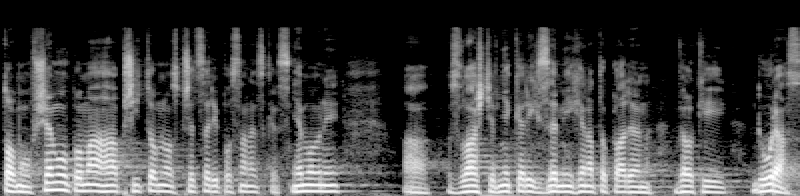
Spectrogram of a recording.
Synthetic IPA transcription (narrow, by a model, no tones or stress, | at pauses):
t̪omufʃɛmupo̞maːɦaːpr̝̥iːt̪o̞mnost̪̚pr̥ɛt̪sɛdɪposlanɛt͡skɛːsɲɛmovnɪ | ʔazvlaːʃcɛvɲɛk̚t̪ɛɾiːɣzɛmiːxjɛnat̪okladɛnvɛlkiːduːɾa̰s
